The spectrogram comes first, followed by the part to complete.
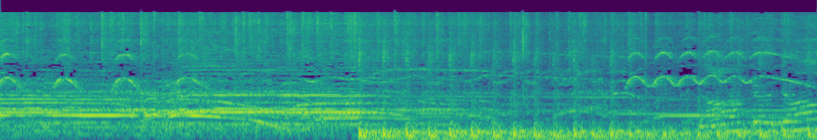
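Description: Live rock band with drum kit, bass and electric guitar suddenly kicking in a little before halfway through, over shouting voices in a club.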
